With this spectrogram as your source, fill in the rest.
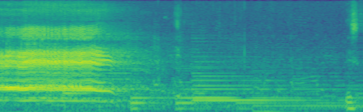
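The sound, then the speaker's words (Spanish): A loud, wavering sheep bleat fills the first second, followed by softer, lower bleating calls that linger in the background until the end. “El pastor se colocaba en la puerta y llamaba a las ovejas por su nombre.”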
